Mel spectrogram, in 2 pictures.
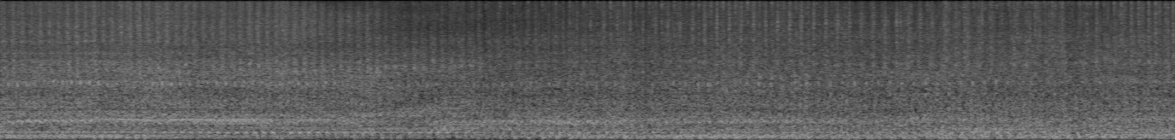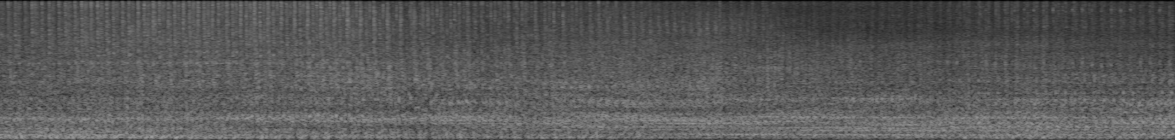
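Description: Several vintage single-cylinder diesel tractor engines chugging as the tractors drive past in a line, each engine firing in an even, rapid beat.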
